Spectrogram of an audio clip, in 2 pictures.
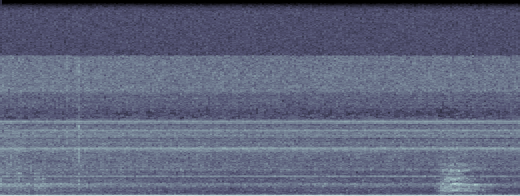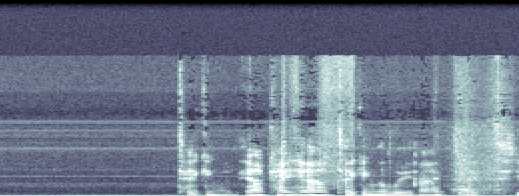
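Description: Paper pages rustle as a book is handled and set down.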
